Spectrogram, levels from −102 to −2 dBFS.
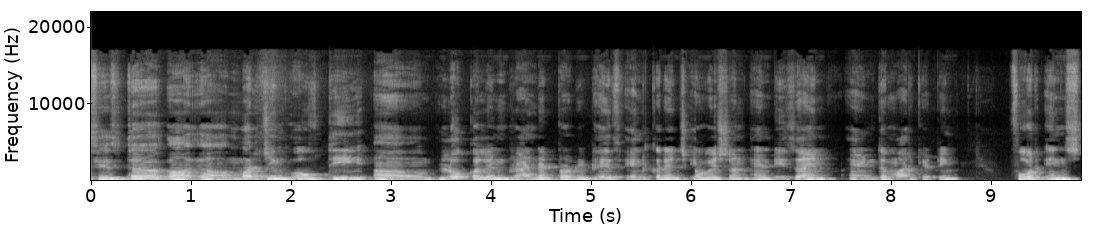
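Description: At 0.92, 6.04 and 8.66 s, compressed frames were skipped: the speech jumps ahead by roughly a tenth of a second, about 0.15 s at 6.04 s.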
